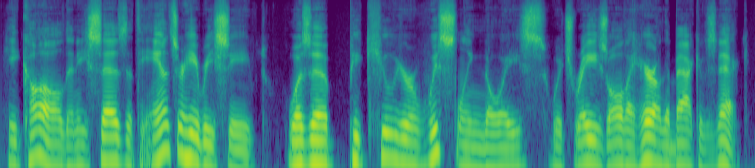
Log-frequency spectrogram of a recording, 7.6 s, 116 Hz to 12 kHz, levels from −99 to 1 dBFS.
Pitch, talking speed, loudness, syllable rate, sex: 120 Hz, 205 wpm, -18 LUFS, 5.0 syllables/s, male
